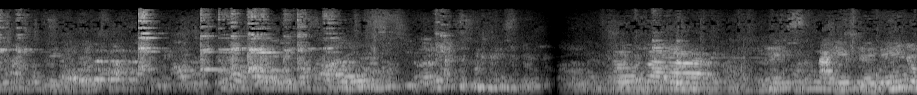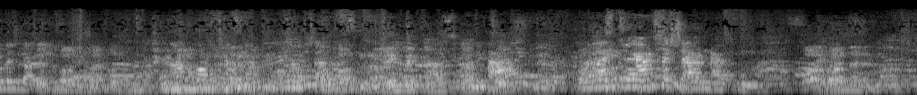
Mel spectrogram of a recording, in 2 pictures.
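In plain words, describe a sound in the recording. A crowd of men and women chatter and laugh nearby.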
